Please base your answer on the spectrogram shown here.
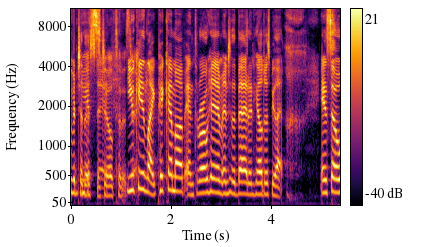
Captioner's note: snoring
